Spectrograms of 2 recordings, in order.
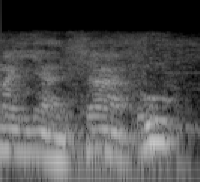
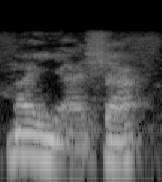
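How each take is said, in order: First: The final vowel is pronounced at the end. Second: The word stops on the final consonant. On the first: "saya baca mayyasha'u" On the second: "hamzah itu diwakofkan di sini"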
